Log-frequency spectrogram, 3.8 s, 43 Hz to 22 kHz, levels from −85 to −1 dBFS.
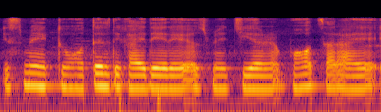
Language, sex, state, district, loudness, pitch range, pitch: Hindi, female, Arunachal Pradesh, Papum Pare, -16 LUFS, 165-175 Hz, 165 Hz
